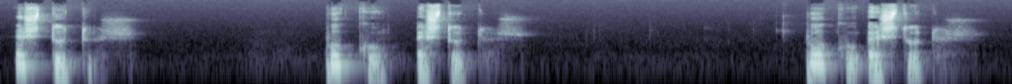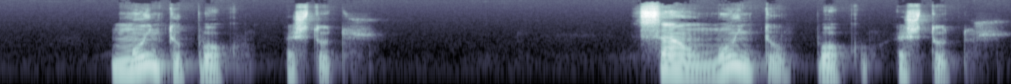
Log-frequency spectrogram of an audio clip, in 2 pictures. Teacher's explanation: Emphasis on the second, the middle syllable. Tu, astutos.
